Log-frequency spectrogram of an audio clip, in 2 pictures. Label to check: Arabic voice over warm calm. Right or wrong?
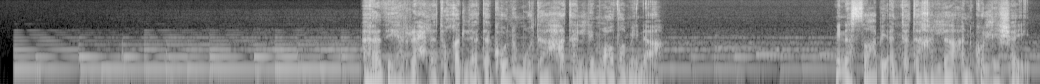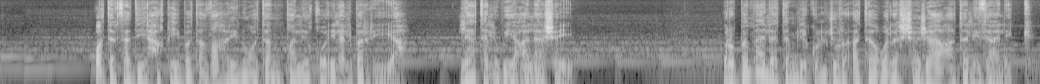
Right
